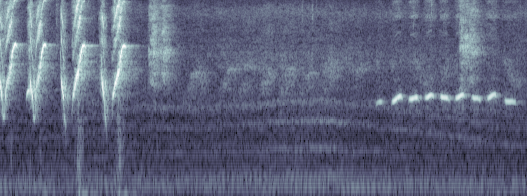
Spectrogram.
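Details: Hybrid starling, a cross between Asian pied starling and black-winged starling, delivering roll tembak song. Five sharp swooping whistles open the phrase, then a quiet gap, then a soft wavering whistle with short ticking notes. A low hum runs underneath.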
